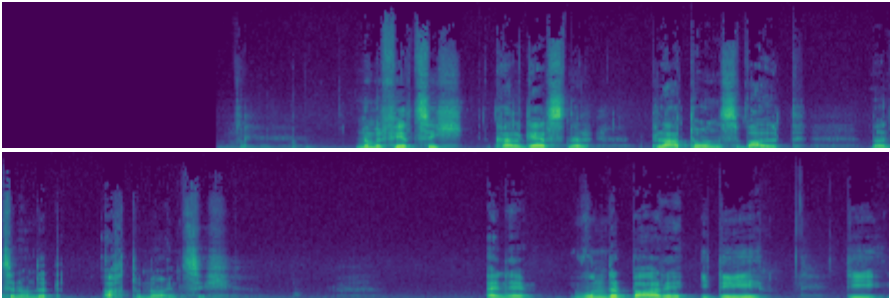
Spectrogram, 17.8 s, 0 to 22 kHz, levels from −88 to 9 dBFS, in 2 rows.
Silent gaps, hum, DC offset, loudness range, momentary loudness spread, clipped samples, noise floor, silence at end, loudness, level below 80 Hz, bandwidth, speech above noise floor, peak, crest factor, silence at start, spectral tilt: none; none; under 0.1%; 11 LU; 20 LU; under 0.1%; -62 dBFS; 0.15 s; -23 LUFS; -52 dBFS; 19.5 kHz; 40 dB; -2 dBFS; 22 dB; 2.35 s; -4.5 dB/octave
